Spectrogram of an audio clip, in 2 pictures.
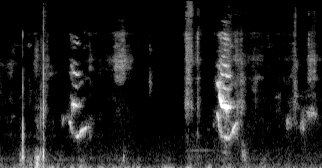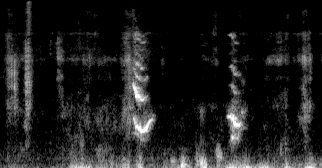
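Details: Adopted house cat meowing loudly: several separate wavering meows spread over the recording, the loudest near the middle, with quiet gaps and low thumping noises in the later part.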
